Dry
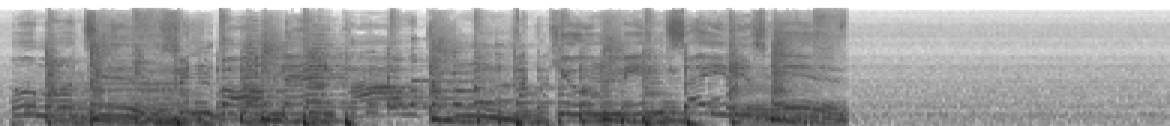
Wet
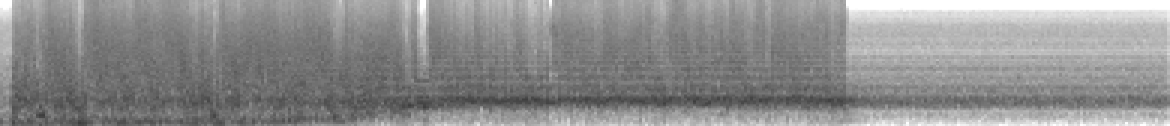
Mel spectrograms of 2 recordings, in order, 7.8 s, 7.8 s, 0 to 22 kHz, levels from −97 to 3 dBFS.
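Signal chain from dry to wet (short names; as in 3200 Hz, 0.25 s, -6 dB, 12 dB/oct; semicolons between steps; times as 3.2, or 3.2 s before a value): wrapped overs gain 24.5 dB; bell 790 Hz +6 dB 0.52 oct; high-pass sweep 87 Hz -> 710 Hz, 1.64–3.04; high shelf 9400 Hz -7.5 dB; comb 1.5 ms, depth 41%; de-hum 45.24 Hz, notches 39; limiter -23 dBFS, peak gain reduction 9.5 dB; Doppler distortion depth 0.98 ms; gain +6.5 dB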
